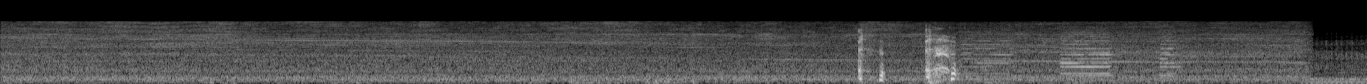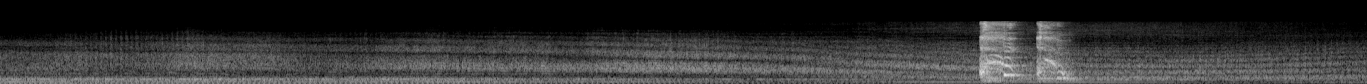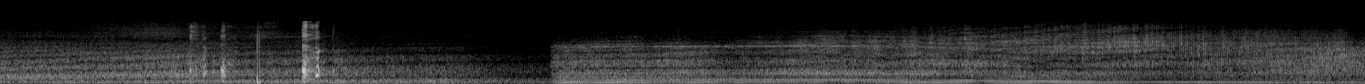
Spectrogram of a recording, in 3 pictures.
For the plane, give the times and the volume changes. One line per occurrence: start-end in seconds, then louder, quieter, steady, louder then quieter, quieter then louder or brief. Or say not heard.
0.0-40.9 quieter.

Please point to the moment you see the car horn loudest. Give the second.
11 s.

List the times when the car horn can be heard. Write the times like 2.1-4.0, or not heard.
9.4-11.8.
